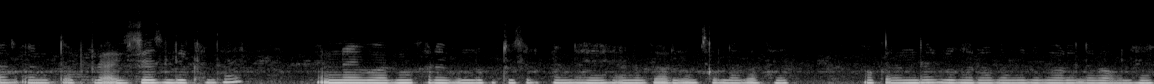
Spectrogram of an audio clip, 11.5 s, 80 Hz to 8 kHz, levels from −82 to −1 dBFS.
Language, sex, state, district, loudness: Maithili, female, Bihar, Samastipur, -27 LUFS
